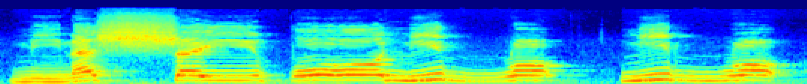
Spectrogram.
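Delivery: ro with the doubled r pressed; stressed ro. Shown as a demonstration. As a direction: lean on the ro. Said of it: "Nah, itu". (ro tasydid ditekan)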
